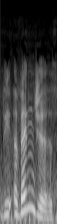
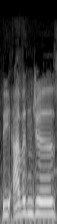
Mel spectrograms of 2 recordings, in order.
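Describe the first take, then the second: First: The name is pronounced in the standard way. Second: The name is pronounced in an altered, nonstandard way. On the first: This is the name the presenters actually meant. The speaker calls it right. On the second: This is how the radio presenters said it. The speaker calls it wrong.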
